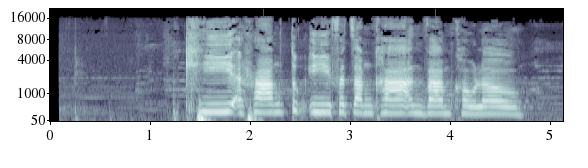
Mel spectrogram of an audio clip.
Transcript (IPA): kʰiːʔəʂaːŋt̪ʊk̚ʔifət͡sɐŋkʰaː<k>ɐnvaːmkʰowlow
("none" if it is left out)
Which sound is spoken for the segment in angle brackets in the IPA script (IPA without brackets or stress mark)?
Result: ʔ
